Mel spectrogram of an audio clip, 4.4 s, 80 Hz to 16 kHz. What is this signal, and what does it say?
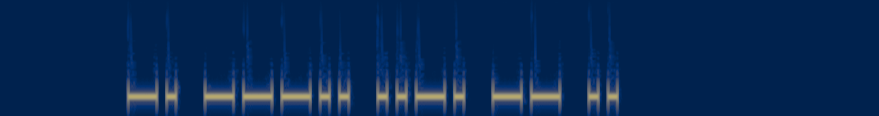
Morse code, heard as a keyed tone, about 25 wpm, 700 Hz. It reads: N8FMI
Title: USA Call Signs - 5 Characters - 2x Character Spacing - 25wpm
